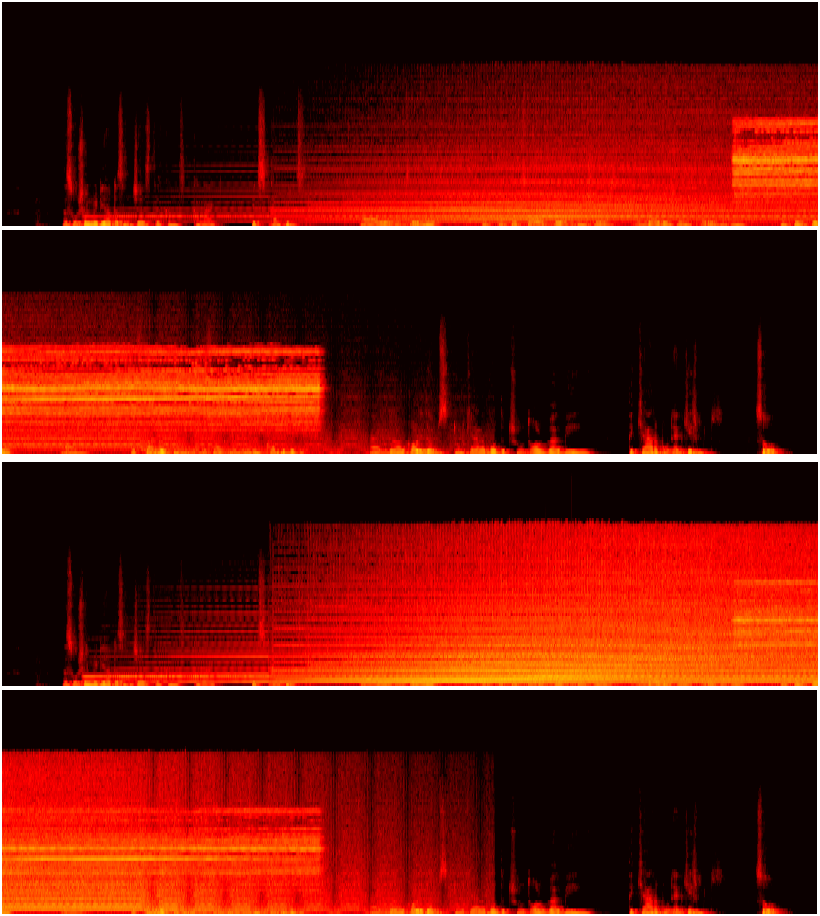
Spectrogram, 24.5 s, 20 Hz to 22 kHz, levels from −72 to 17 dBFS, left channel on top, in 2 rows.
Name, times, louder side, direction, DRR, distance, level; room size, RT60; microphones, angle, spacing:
voice 1, 0.9-3.2 3.7-4.5 5.4-6.6 7.2-11.1 11.7-12.4 13.1-13.6 14.2-16.8 17.7-21.1 21.6-22.9 23.6-23.8, left 1 dB, 10° left, 2 dB, 0.7 m, -28 dB
sound 1, 1.2-19.5, right 11 dB, 60° right, 0.3 m, -23 dB
sound 2, 10.9-17.0, left 2 dB, 65° left, 2.0 m, -21 dB
12.5 x 5.6 x 2.7 m, 0.33 s
head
